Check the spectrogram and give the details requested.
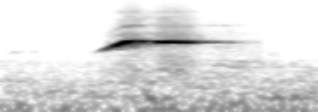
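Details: A parrot gives a single clear whistle that slides quickly upward, then holds a steady, pure tone for about half a second before fading, recorded in a quiet room.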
